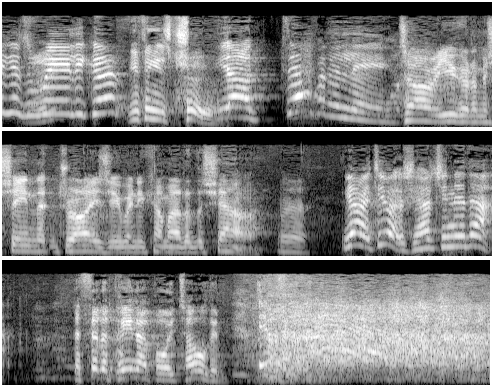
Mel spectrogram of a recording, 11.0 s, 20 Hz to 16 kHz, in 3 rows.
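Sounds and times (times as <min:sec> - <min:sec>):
studio audience laughing: 0:09.1 - 0:11.0.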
